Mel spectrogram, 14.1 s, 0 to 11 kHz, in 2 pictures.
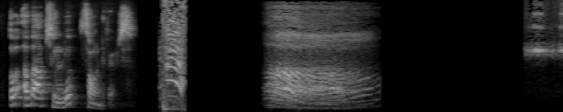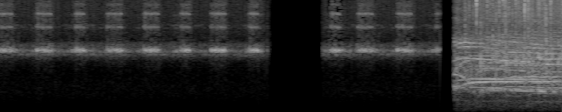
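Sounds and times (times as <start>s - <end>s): cricket chirping: 6.6s - 10.4s, 11.1s - 12.6s.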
